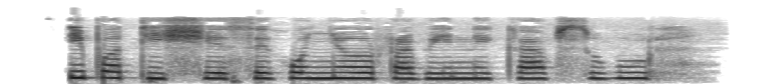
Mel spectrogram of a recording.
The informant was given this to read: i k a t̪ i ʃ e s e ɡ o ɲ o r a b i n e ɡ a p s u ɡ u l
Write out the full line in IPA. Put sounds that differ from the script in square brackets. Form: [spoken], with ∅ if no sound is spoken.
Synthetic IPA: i [p] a t̪ i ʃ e s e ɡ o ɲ o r a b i n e [k] a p s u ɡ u l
